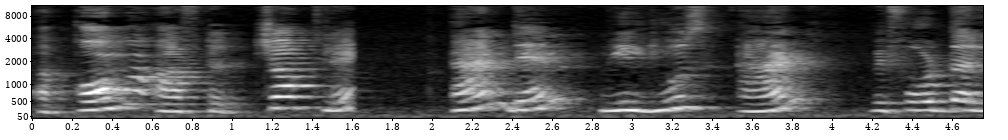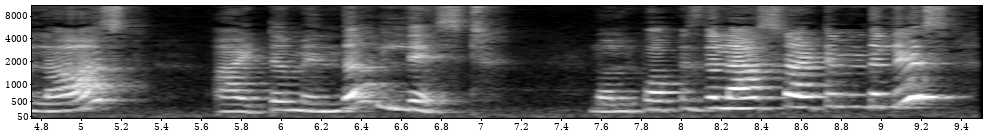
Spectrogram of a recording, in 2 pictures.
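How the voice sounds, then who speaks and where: A woman's voice: high voice, far from the mic. A woman with an Indian English accent, a primary school teacher patiently explaining punctuation to young children. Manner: patient, addresses children directly. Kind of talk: slow classroom explanation. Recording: echoey room, voice from off-mic.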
